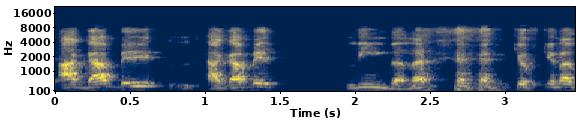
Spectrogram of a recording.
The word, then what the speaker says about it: H.B Lynda: Uma coisa, a pronúncia é HB Linda, né?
